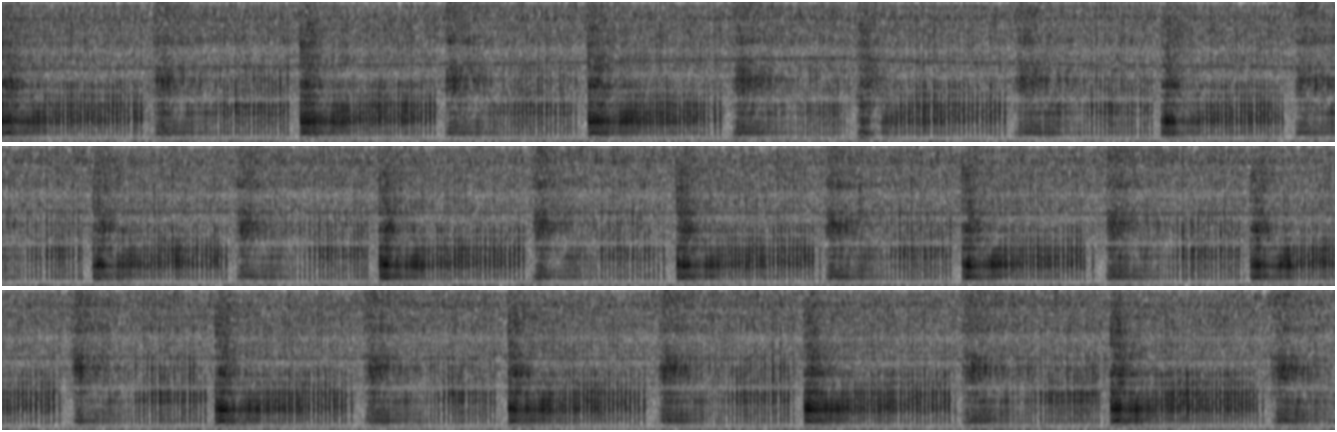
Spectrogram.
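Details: Rasping, creaky squeaks from a Japanese rhinoceros beetle, a long unbroken series of short scratchy pulses coming about one and a half times per second for twenty seconds, with a faint steady hum beneath.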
